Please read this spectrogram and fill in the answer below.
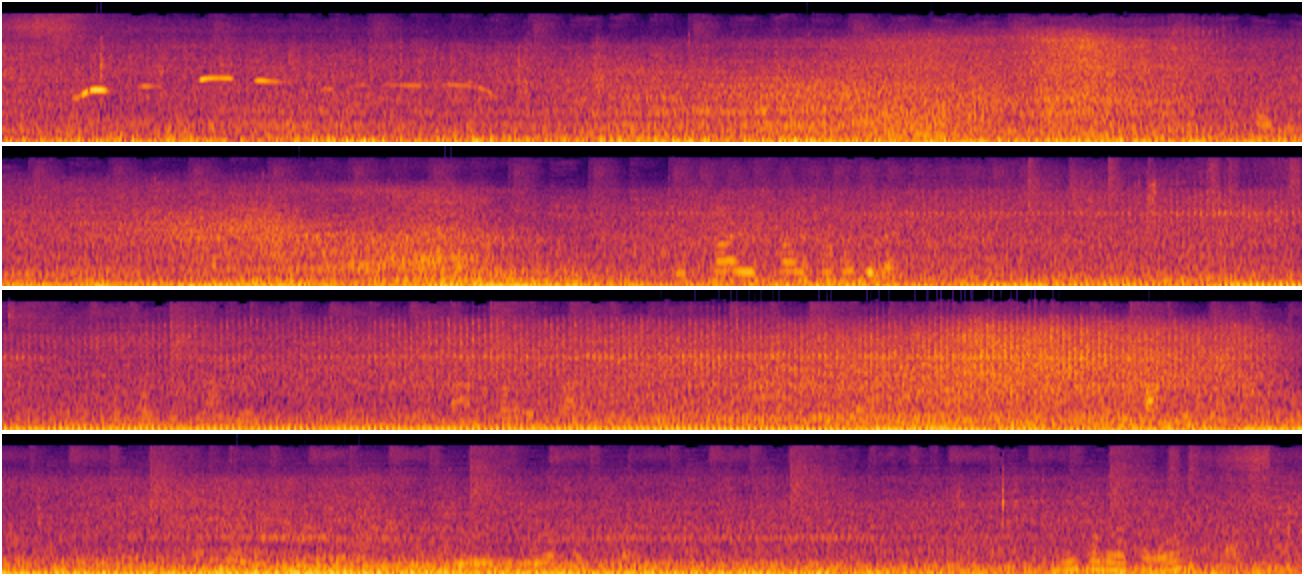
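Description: Steady low engine rumble from a stopped motorcycle, with a few louder swells of road noise lasting about two seconds each, under faint voices.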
